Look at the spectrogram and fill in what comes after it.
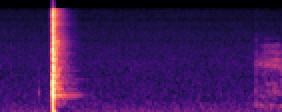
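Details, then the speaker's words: Person with diabetes applying a new Abbott FreeStyle Libre glucose sensor to her arm: a single sharp, loud click as the spring-loaded applicator fires the sensor in, followed by quiet. "okay so now I'm going to attach the sensor it just involves pushing the applicator into my arm and you'll hear the"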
